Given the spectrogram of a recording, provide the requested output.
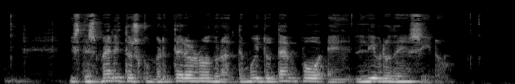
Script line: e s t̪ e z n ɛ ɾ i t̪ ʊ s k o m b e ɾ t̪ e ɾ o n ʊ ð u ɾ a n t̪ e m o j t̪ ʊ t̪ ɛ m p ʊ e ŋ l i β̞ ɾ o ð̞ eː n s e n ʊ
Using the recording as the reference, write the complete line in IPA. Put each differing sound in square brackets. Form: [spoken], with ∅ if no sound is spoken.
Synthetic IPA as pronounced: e s t̪ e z [m] ɛ ɾ i t̪ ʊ s k o m b e ɾ t̪ e ɾ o n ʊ ð u ɾ a n t̪ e m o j t̪ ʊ t̪ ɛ m p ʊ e ŋ l i β̞ ɾ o ð̞ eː n s [i] n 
